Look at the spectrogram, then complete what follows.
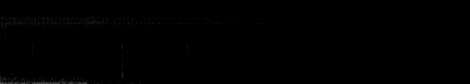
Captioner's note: fire crackling and night insect buzzing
